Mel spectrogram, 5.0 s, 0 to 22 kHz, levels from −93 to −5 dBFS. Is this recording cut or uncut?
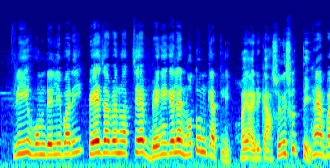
cut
